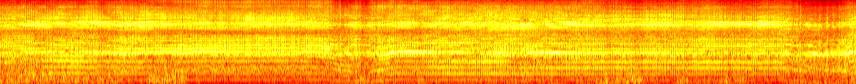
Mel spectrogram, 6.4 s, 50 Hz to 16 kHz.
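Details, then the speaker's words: New Nanda Racing NB-5 RC car with SH .21 nitro engine during break-in, tank 2, run very rich in slow figure-8 circles with blue exhaust smoke: buzzy high-pitched drone sagging and picking up through turns, slightly burbly and uneven; normal rich break-in running. "So you can see how rich it's actually running because of all that blue exhaust smoke."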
